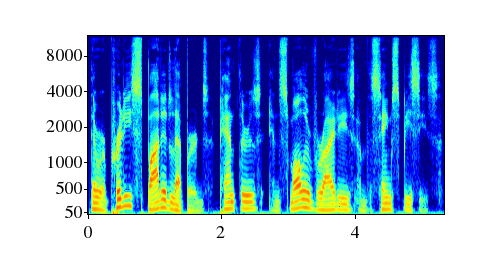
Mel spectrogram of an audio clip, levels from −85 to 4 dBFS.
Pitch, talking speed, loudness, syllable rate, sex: 115 Hz, 145 wpm, -21 LUFS, 4.7 syllables/s, male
